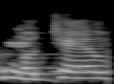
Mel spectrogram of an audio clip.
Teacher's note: in this particular word, the stress is not given on the first syllable, but on the second syllable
